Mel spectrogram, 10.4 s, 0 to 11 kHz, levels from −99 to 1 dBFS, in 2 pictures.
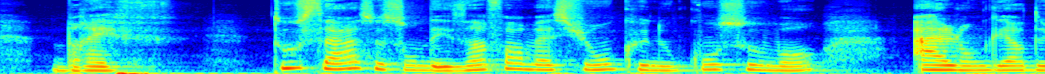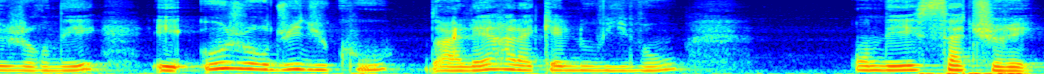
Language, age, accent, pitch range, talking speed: French, 20-39, French, 180-215 Hz, 155 wpm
